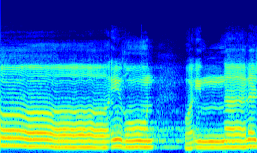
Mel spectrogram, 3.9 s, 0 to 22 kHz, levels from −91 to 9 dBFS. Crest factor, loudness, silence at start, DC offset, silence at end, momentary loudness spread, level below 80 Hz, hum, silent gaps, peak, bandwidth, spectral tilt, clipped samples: 10 dB; -20 LUFS; 0 s; under 0.1%; 0 s; 9 LU; -64 dBFS; none; none; -8 dBFS; 7.8 kHz; -8 dB/octave; under 0.1%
